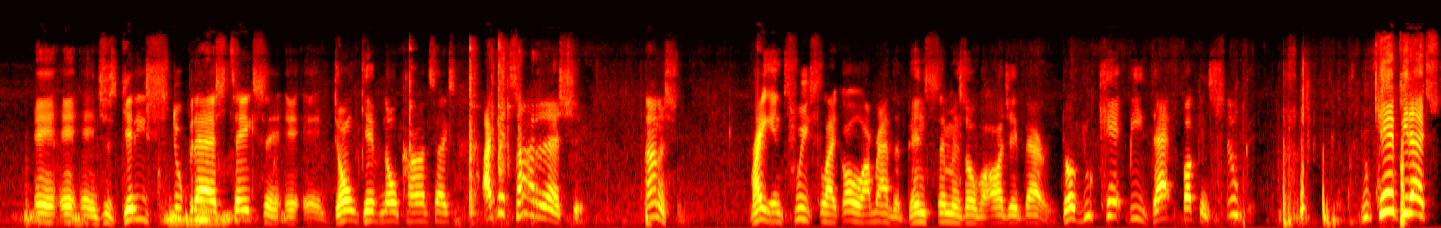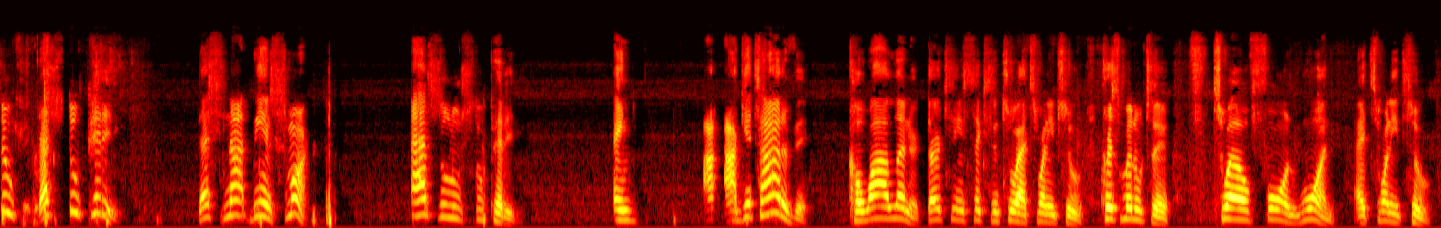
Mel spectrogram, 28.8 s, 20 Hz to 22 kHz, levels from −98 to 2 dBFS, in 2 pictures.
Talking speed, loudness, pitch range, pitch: 160 wpm, -23 LUFS, 155-240 Hz, 185 Hz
